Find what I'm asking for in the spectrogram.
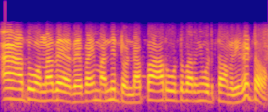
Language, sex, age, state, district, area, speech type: Malayalam, female, 60+, Kerala, Alappuzha, rural, conversation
